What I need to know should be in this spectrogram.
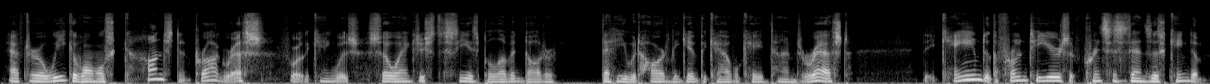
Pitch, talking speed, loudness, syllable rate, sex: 140 Hz, 185 wpm, -18 LUFS, 2.6 syllables/s, male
